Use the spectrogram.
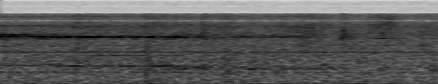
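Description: A train rumbling past at a distance, a steady low, noisy roar with faint high squeals from the wheels, continuous for the whole stretch with no voices.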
